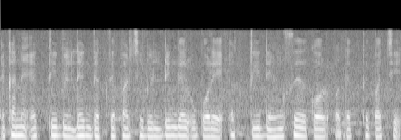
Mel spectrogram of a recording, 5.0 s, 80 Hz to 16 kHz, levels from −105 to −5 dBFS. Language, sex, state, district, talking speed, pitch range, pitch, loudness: Bengali, female, Assam, Hailakandi, 145 wpm, 155-170 Hz, 160 Hz, -16 LUFS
